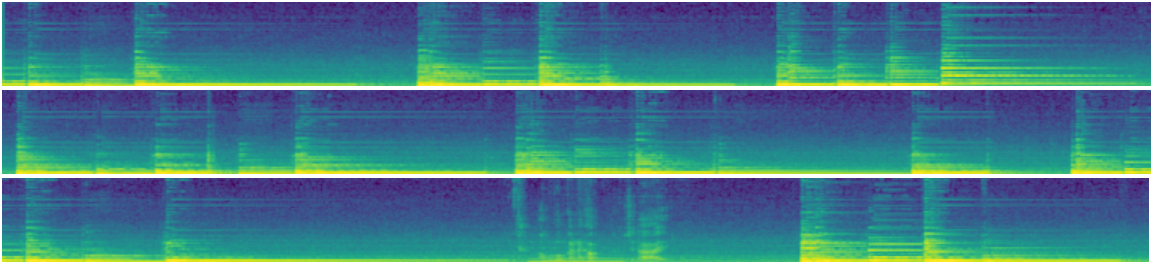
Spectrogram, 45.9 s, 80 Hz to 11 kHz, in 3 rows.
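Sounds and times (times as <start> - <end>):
clean electric guitar melody: 0.0 - 39.7, 41.2 - 45.9.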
